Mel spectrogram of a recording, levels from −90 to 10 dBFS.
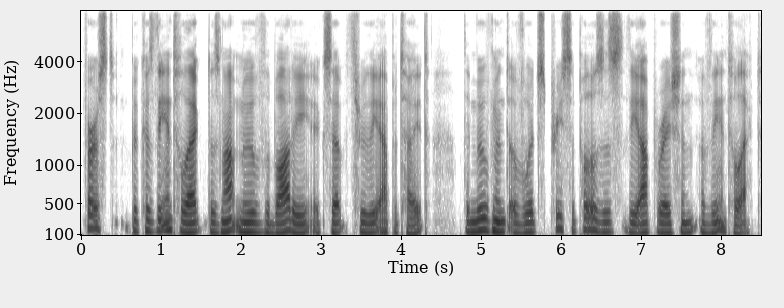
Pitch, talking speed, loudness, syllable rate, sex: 130 Hz, 160 wpm, -19 LUFS, 5.3 syllables/s, male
